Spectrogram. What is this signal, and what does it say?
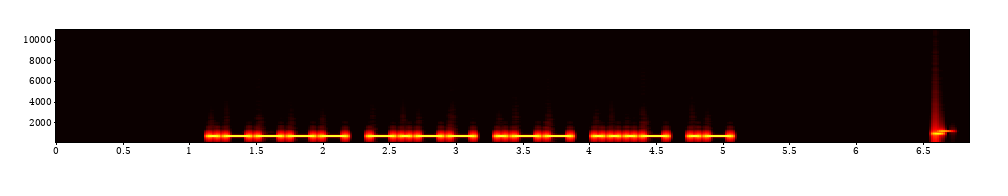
Morse code, heard as a keyed tone, about 20 wpm, 700 Hz. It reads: 1YWVA
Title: Code Groups - 5 Letter:Numbers - 20wpm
